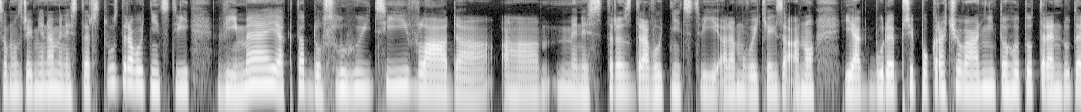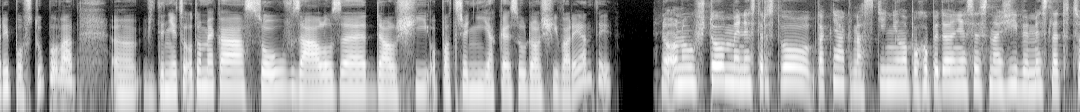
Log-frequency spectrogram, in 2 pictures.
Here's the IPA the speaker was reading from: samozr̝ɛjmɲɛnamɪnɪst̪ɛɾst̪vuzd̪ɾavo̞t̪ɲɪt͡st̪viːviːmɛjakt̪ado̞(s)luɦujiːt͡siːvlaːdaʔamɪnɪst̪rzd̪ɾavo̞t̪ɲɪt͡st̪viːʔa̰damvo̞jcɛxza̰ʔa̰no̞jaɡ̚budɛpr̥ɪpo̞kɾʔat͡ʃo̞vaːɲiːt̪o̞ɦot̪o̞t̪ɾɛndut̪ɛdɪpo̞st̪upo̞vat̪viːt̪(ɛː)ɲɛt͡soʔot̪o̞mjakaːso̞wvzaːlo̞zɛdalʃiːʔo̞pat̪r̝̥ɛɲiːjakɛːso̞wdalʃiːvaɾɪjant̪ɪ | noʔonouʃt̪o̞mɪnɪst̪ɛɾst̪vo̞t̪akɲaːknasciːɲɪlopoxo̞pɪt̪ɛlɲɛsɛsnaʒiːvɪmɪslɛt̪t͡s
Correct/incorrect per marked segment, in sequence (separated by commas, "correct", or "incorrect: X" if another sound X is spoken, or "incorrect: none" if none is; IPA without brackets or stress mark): correct, incorrect: ɛ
